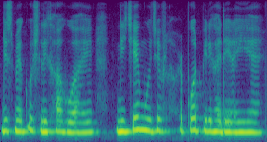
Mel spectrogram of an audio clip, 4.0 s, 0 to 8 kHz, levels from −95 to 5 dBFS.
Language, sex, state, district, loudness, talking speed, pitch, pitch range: Hindi, female, Arunachal Pradesh, Lower Dibang Valley, -14 LUFS, 210 wpm, 230 Hz, 220-240 Hz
